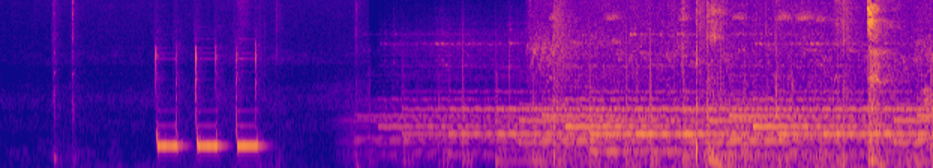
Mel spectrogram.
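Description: A telephone number being dialed: a few faint clicks, then three even tone beeps in quick succession. After a brief pause, a loud, dense, sustained sound swells in and continues.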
